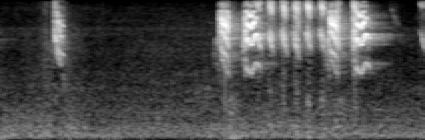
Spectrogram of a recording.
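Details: Female papa-capim (seedeater) calling to excite males into song: one lone chirp, then a rapid run of about eight high notes with bending lower tones, ending with a faint final chip.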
